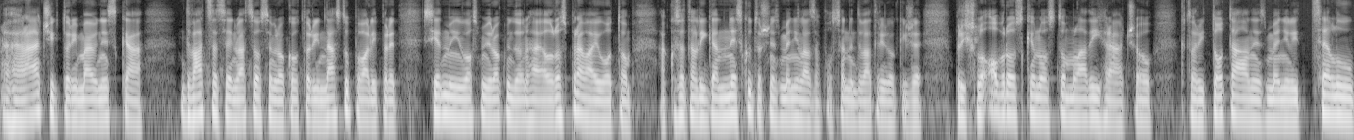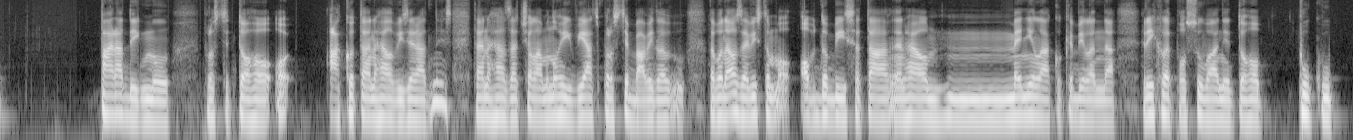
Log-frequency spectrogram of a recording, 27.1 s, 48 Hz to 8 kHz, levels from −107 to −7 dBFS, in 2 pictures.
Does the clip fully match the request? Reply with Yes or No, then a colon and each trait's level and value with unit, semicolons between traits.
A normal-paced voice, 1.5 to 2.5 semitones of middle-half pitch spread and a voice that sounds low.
Yes: average, 155 wpm; narrow, 2.0 semitones; low, 110 Hz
